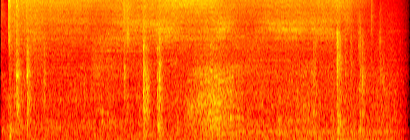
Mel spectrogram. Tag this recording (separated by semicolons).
open; door; train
